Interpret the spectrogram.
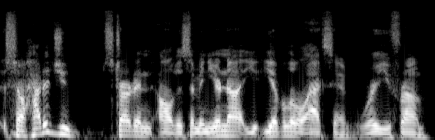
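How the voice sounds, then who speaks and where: A man hosting a podcast, reading a brisk, upbeat promo and interviewing a guest. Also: medium pitch, no echo, studio quality. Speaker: podcast host. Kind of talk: scripted promo read and interview questions.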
